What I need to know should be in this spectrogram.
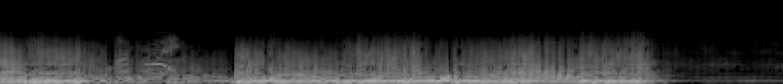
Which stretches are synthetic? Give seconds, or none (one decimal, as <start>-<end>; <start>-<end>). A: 0.0-7.8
